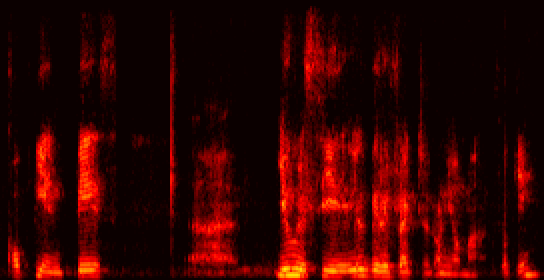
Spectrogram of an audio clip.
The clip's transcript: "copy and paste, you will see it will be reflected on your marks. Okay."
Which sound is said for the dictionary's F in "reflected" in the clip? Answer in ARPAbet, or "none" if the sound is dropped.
F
